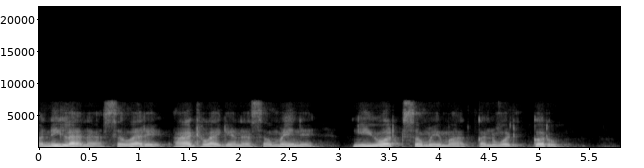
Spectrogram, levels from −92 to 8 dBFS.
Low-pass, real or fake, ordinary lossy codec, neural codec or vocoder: 7.2 kHz; fake; none; codec, 16 kHz, 4.8 kbps, FACodec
